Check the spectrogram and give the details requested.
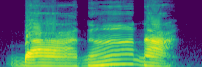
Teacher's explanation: nós temos 3 As na palavra banana e não pronunciamos do mesmo jeito. Um A é oral e os outros são nasais. Então, o ar saiu pela cavidade oral no primeiro A e depois no outro foi nasal, tá?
